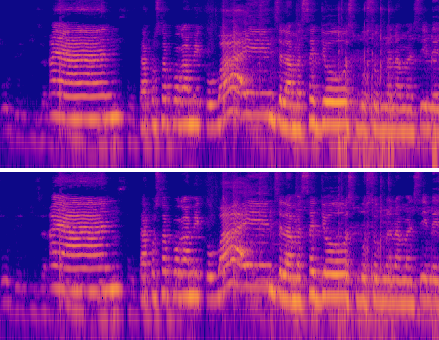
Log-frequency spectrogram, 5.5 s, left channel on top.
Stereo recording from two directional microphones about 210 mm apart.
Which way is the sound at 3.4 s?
20° right (ahead or behind).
